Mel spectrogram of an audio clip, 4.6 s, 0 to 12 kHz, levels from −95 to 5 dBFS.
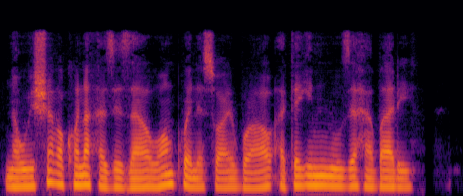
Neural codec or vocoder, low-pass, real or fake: codec, 16 kHz, 0.5 kbps, FunCodec, trained on LibriTTS, 25 frames a second; 7.2 kHz; fake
